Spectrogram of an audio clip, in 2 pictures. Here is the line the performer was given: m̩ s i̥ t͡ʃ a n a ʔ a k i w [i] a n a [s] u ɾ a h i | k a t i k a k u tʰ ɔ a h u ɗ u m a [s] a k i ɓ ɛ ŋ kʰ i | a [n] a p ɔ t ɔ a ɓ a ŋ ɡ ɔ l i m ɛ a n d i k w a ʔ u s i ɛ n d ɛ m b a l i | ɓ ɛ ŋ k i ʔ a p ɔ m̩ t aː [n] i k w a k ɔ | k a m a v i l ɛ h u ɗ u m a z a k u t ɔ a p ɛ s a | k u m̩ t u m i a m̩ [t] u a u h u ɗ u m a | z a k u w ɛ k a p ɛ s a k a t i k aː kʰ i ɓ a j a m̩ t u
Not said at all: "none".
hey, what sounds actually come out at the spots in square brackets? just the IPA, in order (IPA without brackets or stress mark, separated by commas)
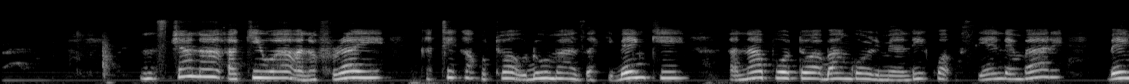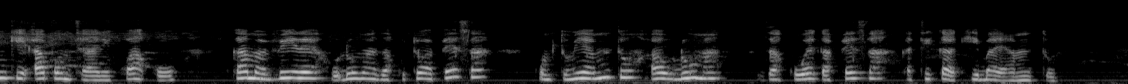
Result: a, f, z, n, n, t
